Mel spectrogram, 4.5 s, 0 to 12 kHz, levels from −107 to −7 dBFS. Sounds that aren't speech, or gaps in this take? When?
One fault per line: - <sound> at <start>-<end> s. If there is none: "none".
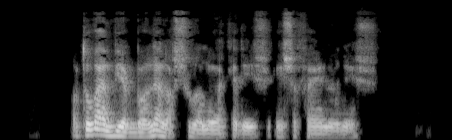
none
